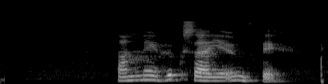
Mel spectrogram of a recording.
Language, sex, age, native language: Icelandic, male, 9, Icelandic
